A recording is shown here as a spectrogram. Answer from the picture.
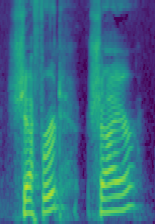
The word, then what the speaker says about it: Staffordshire: Staffordshire. I think that was probably the most correct one because the D I wasn't pronouncing the first two times.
